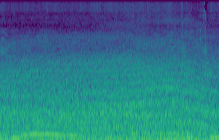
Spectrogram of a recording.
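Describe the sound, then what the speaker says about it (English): A car passes close by on the road, a steady loud rumble and tire roar with an engine tone rising and dipping throughout. "before the next car passes because it makes such a loud sound"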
